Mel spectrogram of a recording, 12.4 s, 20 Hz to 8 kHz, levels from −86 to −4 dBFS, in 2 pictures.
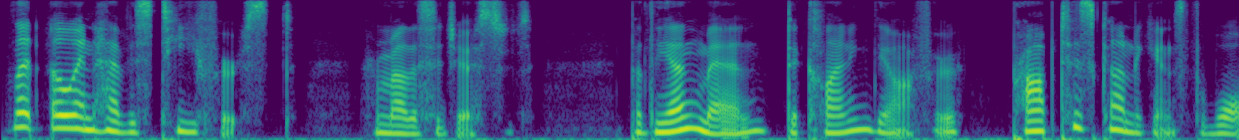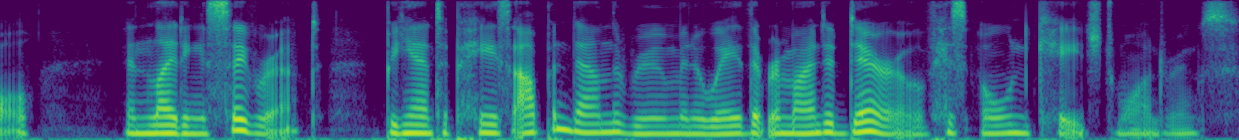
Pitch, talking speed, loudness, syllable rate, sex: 190 Hz, 220 wpm, -20 LUFS, 6.2 syllables/s, female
